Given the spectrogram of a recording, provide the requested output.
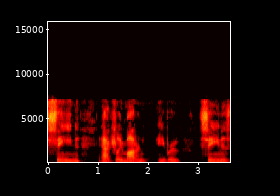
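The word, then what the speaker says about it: סין: was the wilderness of sin. Oh, it's where they're going to be tempted. It's wilderness of sin. Well, it's not really sin in that meaning of that English word. It's pronounced seen.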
